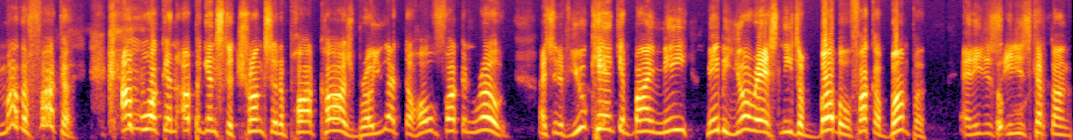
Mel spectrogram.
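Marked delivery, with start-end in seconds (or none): 0.0-9.3 raised pitch, exasperated street argument; pissed-off retort. Retold or imitated. Storyteller retelling his argument with the driver, pissed-off retort. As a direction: argue back, fed up and incredulous. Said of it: "I'm getting pissed now".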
